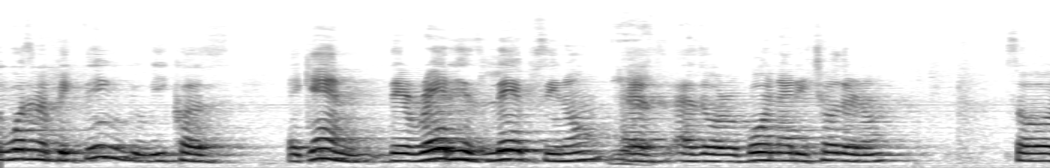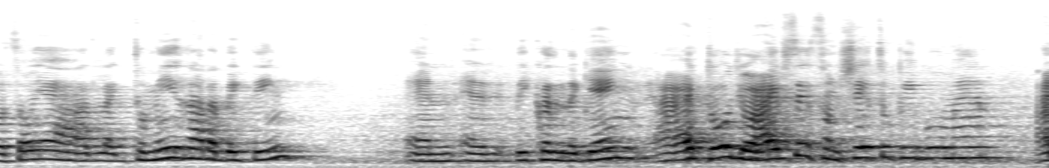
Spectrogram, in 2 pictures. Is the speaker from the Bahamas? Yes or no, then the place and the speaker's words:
no; Mexico; I grew up in Mexico my crucial years. That made me a paisa, you know.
